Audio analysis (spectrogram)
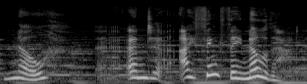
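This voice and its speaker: A woman's voice: sits high, animated, takes it slowly. A woman voicing a confident, personable young female leader in a video game, assured and explanatory. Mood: solemn. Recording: faint music behind.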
